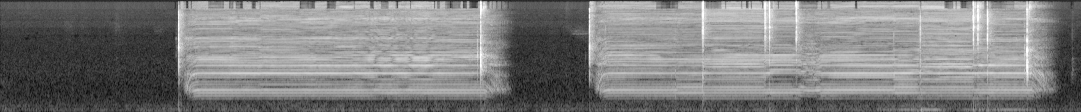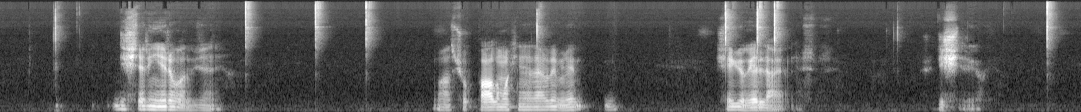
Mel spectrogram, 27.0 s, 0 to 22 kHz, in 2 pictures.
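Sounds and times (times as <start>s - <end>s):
hair clipper buzzing: 2.2s - 6.4s, 7.4s - 13.2s.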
